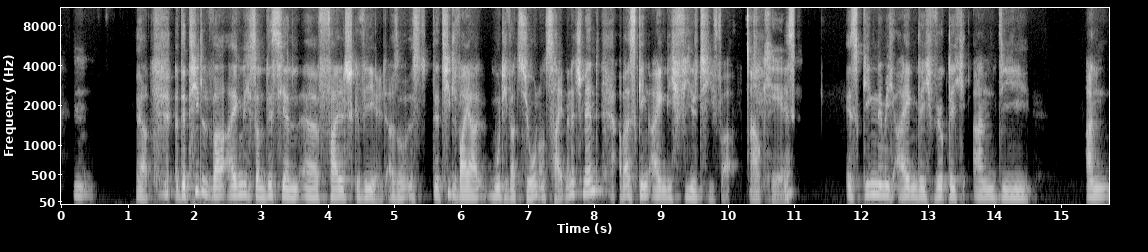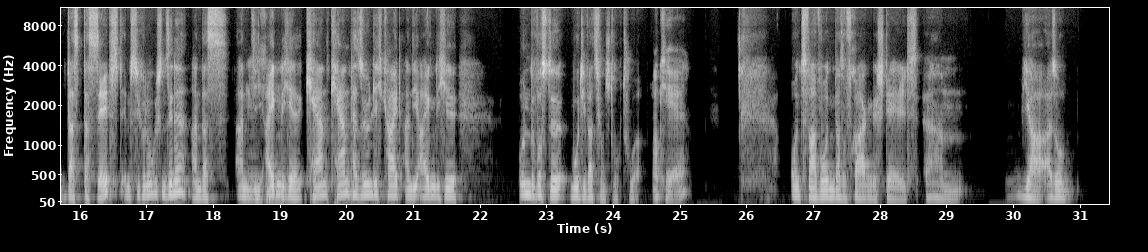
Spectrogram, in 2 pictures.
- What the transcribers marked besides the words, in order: none
- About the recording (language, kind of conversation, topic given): German, podcast, Welche Erfahrung hat deine Prioritäten zwischen Arbeit und Leben verändert?
- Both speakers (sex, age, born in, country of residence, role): male, 25-29, Germany, Germany, host; male, 40-44, Germany, Germany, guest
